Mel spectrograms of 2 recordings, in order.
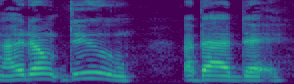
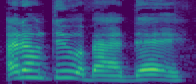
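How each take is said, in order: First: Said in the usual way. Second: "don't" leaned on, the line a bit louder and falling; stress on don't. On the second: Shown as a demonstration. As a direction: hit "don't" firmly on the repeat. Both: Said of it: "I've started saying".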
